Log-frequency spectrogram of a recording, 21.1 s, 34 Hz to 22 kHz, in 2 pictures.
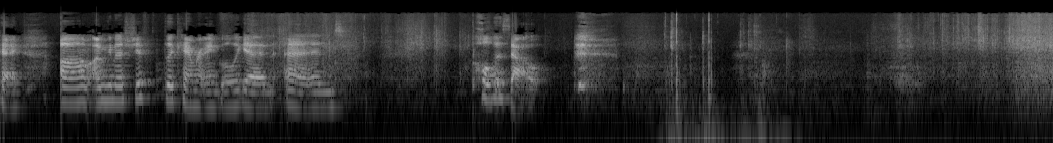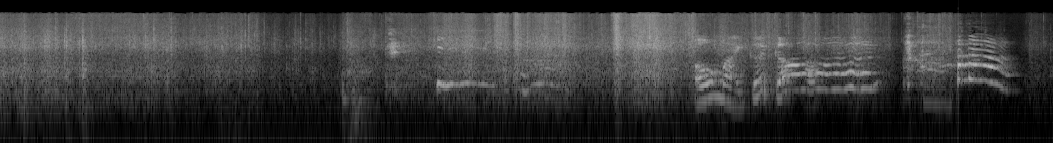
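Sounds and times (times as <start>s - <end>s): plastic wrapping rustling: 1.2s - 21.0s.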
